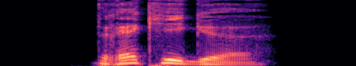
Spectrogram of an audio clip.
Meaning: inflection of dreckig: 1. strong/mixed nominative/accusative feminine singular 2. strong nominative/accusative plural 3. weak nominative all-gender singular 4. weak accusative feminine/neuter singular
- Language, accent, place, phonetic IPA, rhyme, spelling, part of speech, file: German, Germany, Berlin, [ˈdʁɛkɪɡə], -ɛkɪɡə, dreckige, adjective, De-dreckige.ogg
